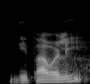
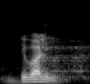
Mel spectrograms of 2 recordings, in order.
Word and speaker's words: Deepavali: language is like that in northern india most people speak hindi language and the last syllable they'll cut it off if you say the anna lingam they'll say the analing if you say shiva there's a shift if you say rama there's a ram the language has the habit of cutting off the last syllable always almost everything krishna krishna deepavali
